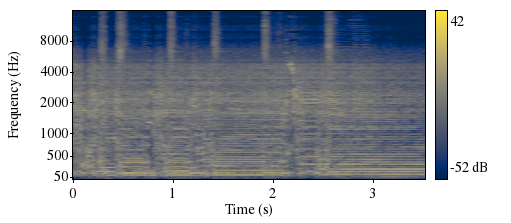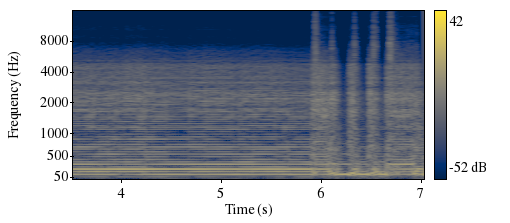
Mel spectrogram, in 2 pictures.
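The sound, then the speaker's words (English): A Telecaster electric guitar played through a distortion pedal plays a few heavily distorted, choppy chords, then lets one thick, saturated chord ring out and sustain before a final burst of strums. Loud, with no talking. “It's a really sonically rich distortion.”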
